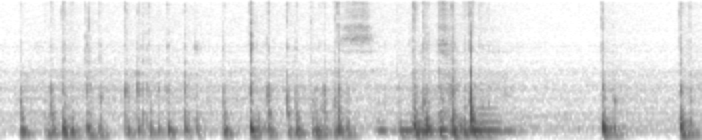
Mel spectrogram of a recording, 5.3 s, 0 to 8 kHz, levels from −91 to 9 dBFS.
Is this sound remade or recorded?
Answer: recorded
